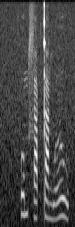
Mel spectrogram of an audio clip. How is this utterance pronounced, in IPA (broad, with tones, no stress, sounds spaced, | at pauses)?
pʰ o˥˩ m s a˦˥ k̚ t a˧ ŋ w ɤː˥˩ w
